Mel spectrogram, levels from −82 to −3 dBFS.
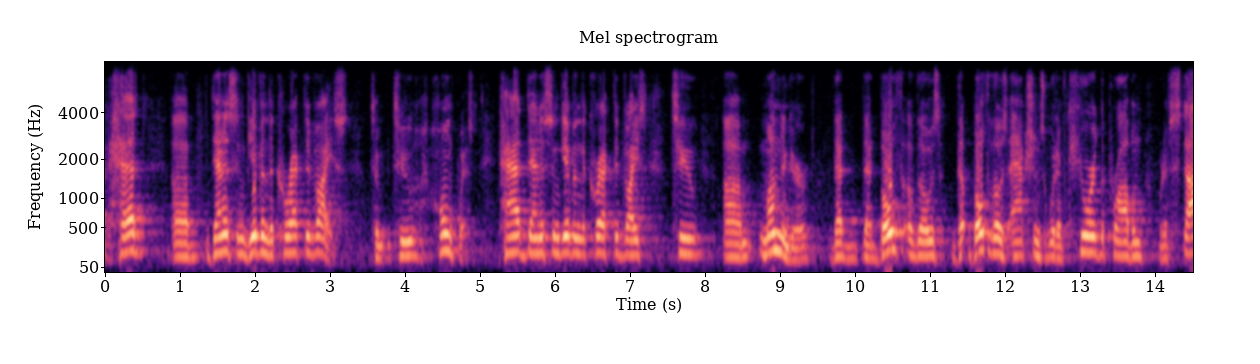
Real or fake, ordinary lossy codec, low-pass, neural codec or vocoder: real; Opus, 24 kbps; 7.2 kHz; none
